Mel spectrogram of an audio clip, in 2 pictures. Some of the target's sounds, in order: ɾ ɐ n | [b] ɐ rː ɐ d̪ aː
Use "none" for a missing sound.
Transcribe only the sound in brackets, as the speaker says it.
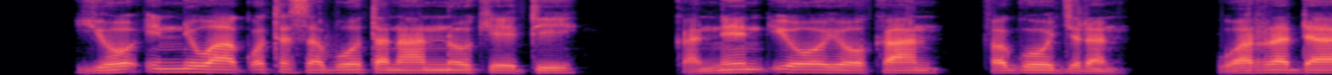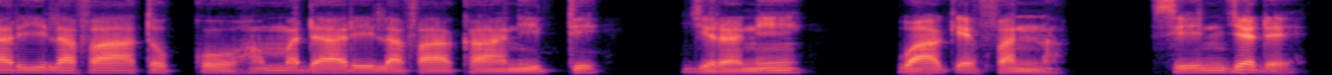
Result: w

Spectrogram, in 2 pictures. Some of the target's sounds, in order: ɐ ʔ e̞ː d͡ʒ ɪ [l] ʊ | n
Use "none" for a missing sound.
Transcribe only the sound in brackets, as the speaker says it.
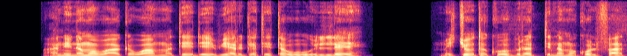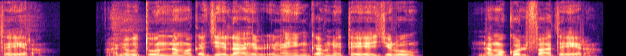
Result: ɾ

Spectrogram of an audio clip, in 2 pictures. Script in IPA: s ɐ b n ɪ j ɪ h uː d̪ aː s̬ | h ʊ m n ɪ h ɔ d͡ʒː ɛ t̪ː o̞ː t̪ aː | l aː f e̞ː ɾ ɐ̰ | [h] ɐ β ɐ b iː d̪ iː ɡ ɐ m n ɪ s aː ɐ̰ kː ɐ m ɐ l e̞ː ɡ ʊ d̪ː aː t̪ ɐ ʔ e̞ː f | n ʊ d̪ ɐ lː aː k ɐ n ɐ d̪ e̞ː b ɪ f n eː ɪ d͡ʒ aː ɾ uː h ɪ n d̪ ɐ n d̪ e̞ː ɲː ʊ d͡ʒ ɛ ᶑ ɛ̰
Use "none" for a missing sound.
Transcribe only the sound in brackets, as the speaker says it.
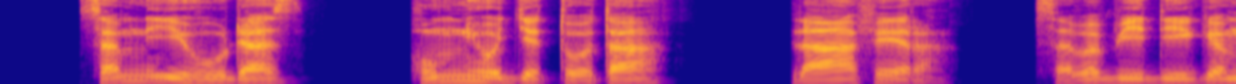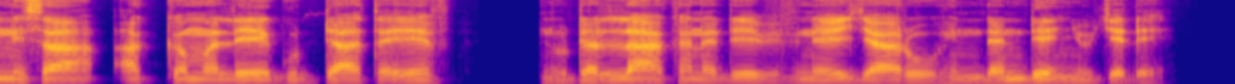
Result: s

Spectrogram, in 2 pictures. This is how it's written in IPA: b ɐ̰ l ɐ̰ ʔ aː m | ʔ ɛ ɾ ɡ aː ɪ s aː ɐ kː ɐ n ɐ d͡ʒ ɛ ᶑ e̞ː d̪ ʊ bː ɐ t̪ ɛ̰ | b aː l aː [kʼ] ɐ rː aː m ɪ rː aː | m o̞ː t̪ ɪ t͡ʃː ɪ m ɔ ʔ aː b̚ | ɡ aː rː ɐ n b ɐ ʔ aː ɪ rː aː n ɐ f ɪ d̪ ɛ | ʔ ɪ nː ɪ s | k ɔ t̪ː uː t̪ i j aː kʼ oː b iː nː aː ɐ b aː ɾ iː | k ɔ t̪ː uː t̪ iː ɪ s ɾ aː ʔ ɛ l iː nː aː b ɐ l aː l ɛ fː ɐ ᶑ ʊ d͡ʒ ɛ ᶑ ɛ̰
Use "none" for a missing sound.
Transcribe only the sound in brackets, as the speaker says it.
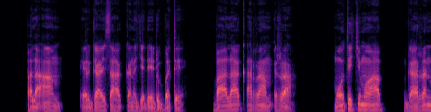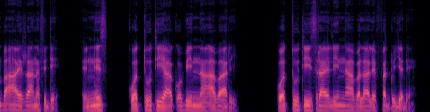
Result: kʼ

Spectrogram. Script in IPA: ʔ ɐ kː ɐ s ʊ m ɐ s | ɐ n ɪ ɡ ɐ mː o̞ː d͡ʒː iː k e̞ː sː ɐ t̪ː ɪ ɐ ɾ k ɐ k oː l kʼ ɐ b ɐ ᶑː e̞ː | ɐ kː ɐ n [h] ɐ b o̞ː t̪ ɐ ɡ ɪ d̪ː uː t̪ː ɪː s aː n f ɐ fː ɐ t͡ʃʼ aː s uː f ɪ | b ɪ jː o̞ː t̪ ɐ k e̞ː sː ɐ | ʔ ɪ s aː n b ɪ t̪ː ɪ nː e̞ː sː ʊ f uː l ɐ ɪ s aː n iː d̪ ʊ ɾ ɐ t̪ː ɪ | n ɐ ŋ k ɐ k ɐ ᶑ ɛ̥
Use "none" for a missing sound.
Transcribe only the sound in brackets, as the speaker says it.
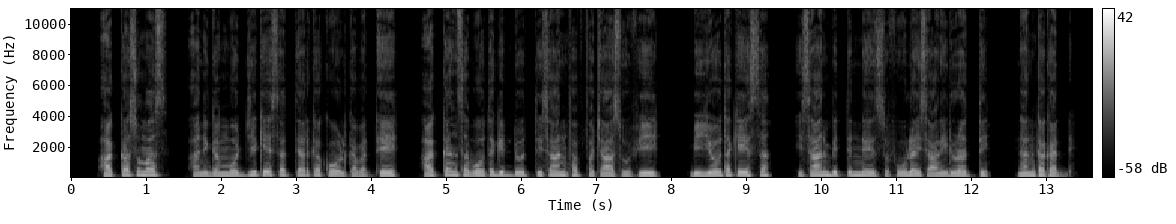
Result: s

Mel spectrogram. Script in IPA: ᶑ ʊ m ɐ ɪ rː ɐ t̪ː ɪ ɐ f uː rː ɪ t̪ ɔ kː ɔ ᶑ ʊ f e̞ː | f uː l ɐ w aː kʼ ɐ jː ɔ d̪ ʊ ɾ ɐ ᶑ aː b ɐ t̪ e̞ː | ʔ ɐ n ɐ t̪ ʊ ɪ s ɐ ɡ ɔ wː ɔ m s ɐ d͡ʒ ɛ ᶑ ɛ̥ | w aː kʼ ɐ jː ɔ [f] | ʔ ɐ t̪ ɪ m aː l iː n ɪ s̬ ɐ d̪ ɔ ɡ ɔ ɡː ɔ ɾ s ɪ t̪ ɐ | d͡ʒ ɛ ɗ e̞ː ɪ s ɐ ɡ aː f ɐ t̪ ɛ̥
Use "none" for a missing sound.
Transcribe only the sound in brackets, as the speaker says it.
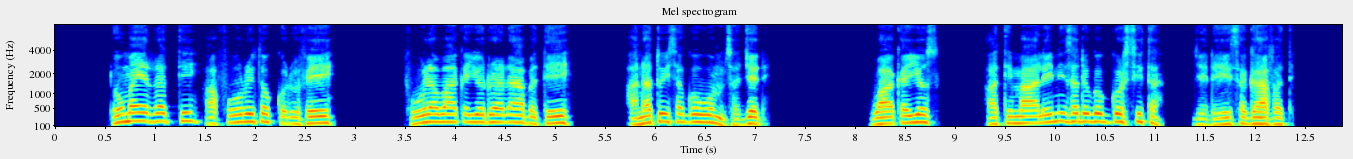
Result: s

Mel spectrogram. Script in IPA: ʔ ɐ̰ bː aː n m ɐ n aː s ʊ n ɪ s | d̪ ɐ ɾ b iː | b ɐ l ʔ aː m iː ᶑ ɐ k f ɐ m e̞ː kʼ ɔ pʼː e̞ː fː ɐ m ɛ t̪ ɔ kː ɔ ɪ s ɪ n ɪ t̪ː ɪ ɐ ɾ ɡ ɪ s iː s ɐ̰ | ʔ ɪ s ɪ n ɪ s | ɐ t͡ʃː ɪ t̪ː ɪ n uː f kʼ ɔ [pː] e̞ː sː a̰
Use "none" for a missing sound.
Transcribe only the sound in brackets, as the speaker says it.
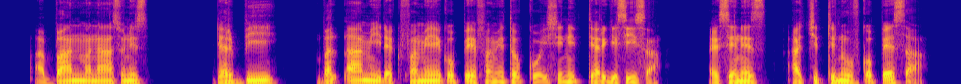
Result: pʼː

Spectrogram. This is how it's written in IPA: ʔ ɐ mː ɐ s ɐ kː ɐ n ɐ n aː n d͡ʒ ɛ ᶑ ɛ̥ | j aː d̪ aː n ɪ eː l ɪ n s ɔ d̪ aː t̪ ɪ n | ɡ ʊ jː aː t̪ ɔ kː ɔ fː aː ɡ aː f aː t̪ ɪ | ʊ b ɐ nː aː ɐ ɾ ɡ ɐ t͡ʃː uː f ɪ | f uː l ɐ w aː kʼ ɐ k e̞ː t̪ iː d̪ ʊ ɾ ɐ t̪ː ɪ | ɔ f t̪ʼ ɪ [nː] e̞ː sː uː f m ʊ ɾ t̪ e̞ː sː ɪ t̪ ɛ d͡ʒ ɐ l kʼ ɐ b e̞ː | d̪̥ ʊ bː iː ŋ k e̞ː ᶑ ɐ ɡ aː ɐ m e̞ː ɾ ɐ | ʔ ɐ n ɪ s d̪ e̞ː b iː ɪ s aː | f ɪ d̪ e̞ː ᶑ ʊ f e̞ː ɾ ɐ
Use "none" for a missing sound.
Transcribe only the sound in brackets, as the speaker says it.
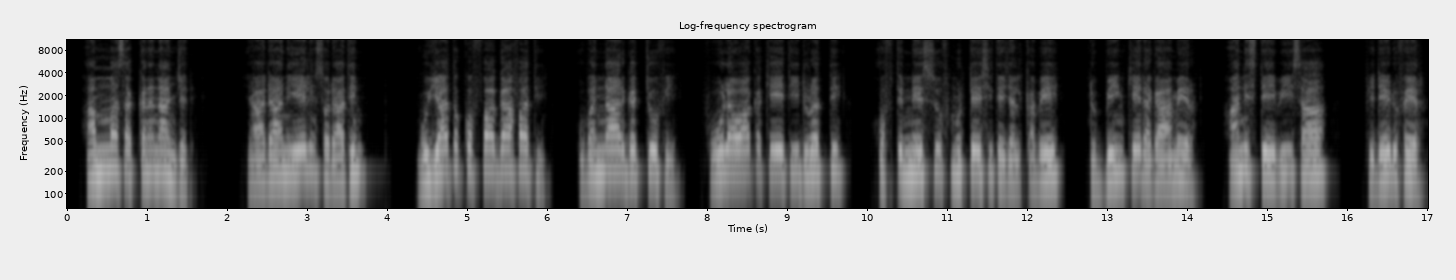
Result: nː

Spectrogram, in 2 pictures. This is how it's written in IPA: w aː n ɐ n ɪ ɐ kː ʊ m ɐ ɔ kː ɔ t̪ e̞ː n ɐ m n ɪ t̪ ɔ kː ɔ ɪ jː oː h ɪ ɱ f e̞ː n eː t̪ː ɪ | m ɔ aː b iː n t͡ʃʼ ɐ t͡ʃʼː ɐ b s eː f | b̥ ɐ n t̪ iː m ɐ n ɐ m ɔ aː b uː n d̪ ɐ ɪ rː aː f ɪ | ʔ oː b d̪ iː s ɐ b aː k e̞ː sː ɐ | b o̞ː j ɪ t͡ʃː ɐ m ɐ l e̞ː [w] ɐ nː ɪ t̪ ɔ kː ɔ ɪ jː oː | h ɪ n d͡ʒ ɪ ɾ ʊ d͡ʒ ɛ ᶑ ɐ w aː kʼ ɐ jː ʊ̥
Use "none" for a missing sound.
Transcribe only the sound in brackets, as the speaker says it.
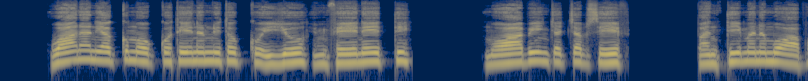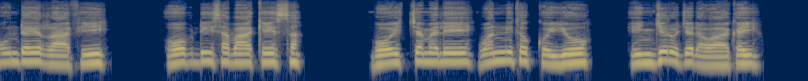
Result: w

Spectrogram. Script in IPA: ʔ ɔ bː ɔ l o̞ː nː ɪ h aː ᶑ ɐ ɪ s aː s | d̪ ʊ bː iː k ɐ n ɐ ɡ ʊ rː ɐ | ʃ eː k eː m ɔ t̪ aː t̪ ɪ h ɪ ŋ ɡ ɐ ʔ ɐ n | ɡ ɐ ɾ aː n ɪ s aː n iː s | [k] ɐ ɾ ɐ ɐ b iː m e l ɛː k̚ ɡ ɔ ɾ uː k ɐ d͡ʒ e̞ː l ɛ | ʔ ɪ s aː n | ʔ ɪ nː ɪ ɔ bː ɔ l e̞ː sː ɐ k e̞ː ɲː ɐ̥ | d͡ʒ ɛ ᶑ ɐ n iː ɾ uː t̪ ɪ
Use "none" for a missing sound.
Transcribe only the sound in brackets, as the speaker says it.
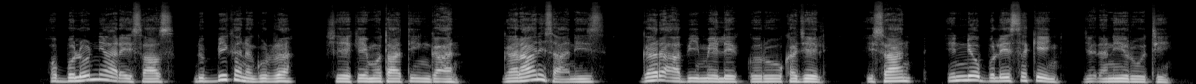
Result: ɡ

